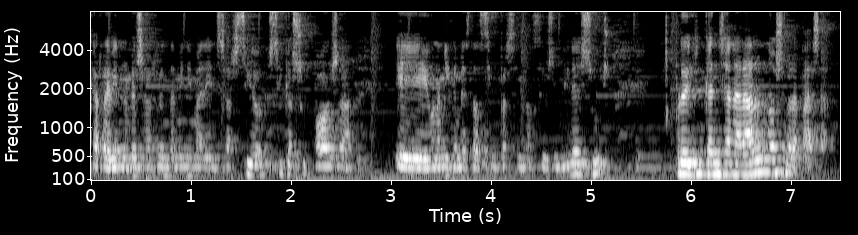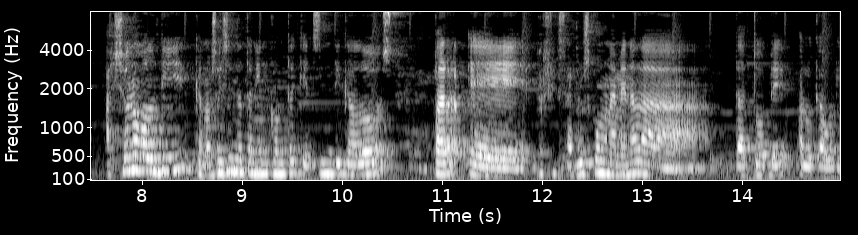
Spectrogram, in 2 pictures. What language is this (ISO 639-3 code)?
spa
